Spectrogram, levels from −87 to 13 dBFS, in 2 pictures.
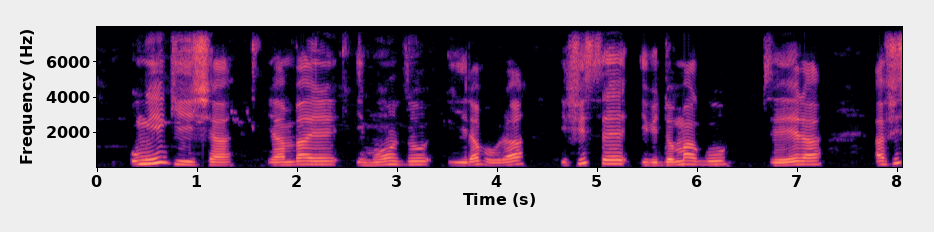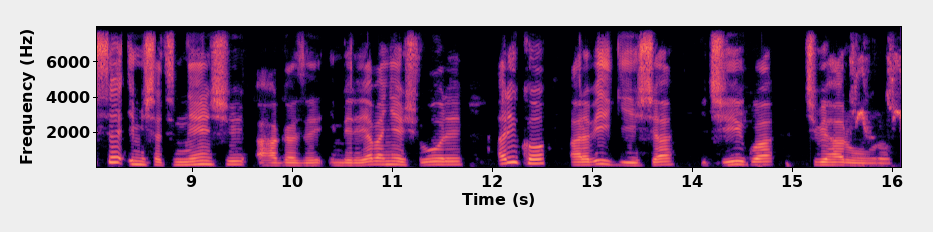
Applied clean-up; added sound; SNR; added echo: none; none; none; none.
